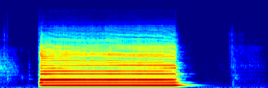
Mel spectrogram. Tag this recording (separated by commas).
Musical instrument, Music, Wind instrument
